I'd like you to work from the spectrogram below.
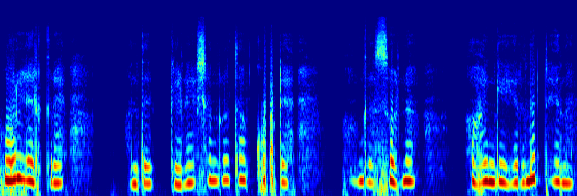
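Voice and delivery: high, loud, tearful crying voice; sobbing grief. Acted. Veda telling Stella her parents died, sobbing loudly. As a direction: wail the news through tears.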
